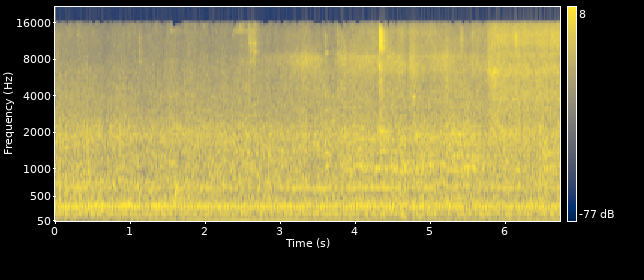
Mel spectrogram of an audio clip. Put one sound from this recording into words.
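A train hums steadily.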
